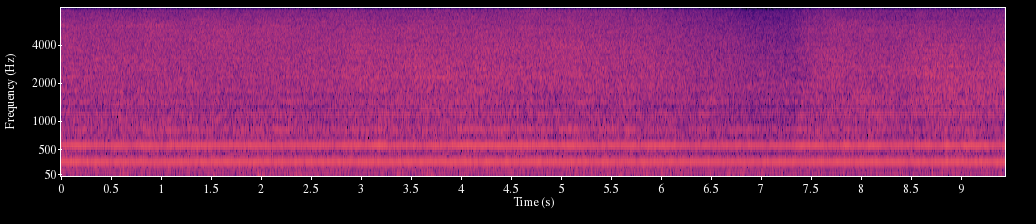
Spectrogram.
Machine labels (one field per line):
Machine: fan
